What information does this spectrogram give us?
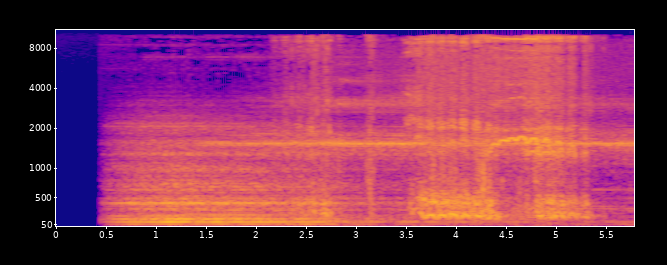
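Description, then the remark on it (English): Dwarf horses with hairy hooves, ridden into stiff winds, nicker and whinny over a steady low rumble, with scattered hoof stomps and shuffling throughout; the vocal calls swell and waver near the end. “Their dwarfened horses nickered and stomped their hairy hooves.”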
